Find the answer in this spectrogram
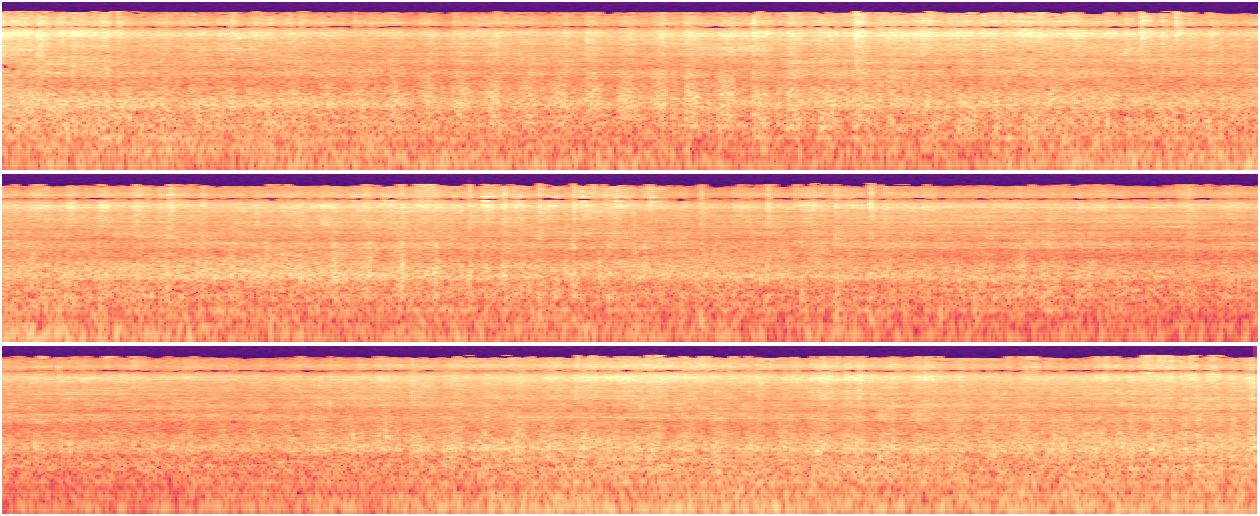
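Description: Freight train cars rolling past, a mixed consist of covered hoppers and tank cars, their steel wheels running on the rails with a steady noise that eases off slightly about two-thirds of the way through before picking up again.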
